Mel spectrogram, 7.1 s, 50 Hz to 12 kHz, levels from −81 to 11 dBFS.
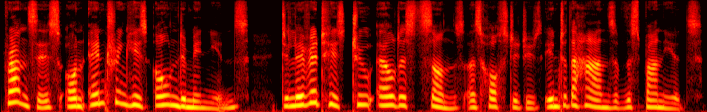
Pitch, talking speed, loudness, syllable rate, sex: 230 Hz, 160 wpm, -19 LUFS, 4.9 syllables/s, female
